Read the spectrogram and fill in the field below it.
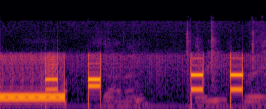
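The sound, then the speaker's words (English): A steady telephone dial tone cuts off, followed by three short touch-tone beeps as keys are pressed to dial a University of Illinois phone line. The beeps are spaced unevenly and clear against a faint low hum. “Okay, so we're going to dial the University of Illinois right now.”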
